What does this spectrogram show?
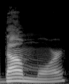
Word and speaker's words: Dunmore: el gobernador de Virginia donmore or dunmore como lo pronuncian los gringos lanza una proclamación el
